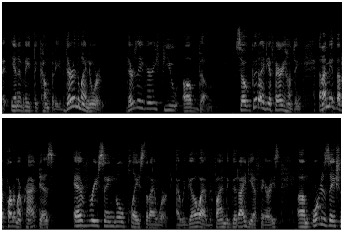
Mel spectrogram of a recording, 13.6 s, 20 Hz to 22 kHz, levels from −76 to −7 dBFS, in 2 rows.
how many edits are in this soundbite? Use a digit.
3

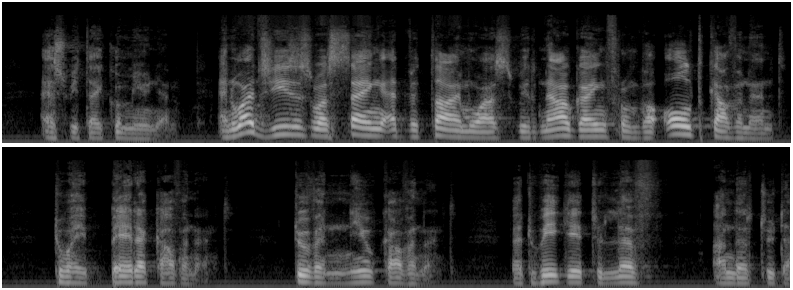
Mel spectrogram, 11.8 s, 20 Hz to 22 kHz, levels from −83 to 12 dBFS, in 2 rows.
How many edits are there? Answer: 1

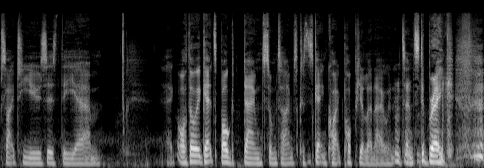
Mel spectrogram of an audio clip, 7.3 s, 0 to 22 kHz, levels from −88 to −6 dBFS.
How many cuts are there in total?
1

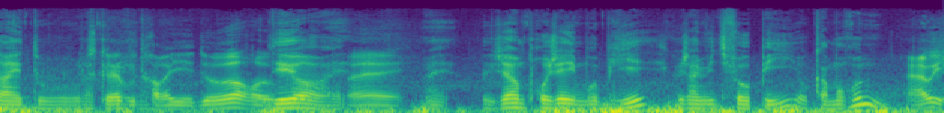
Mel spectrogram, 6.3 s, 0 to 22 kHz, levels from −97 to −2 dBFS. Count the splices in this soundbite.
0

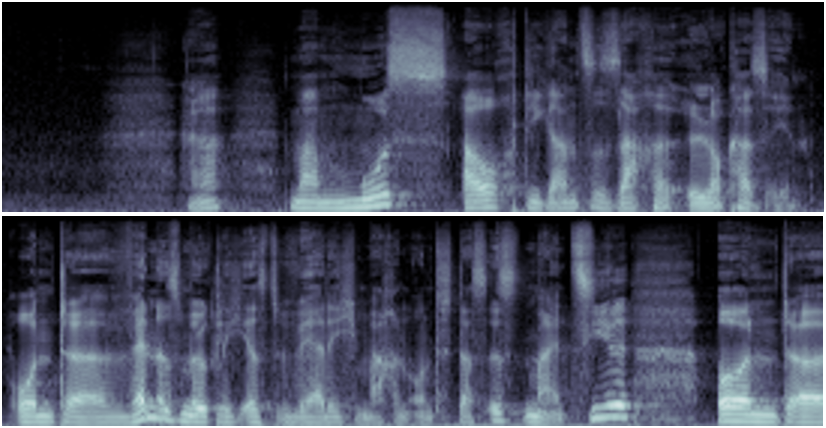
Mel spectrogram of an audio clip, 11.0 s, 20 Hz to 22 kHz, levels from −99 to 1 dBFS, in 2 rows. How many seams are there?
1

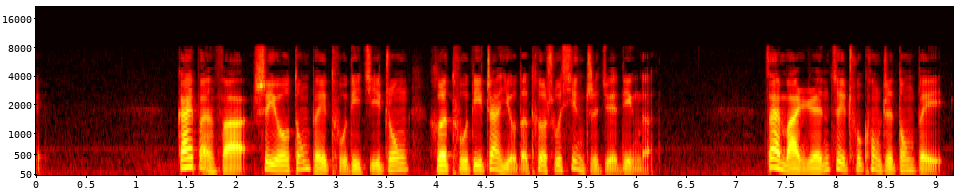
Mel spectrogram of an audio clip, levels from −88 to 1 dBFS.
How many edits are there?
0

